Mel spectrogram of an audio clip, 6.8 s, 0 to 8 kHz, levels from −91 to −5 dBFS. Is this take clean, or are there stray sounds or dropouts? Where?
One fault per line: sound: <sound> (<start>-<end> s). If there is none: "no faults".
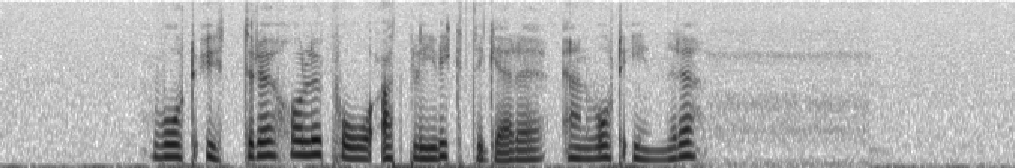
no faults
